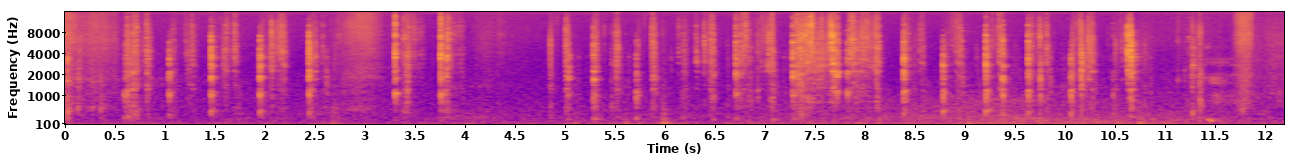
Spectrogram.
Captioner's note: tapping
